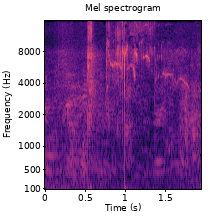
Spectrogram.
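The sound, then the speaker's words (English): Nitrogen stout being poured into a glass: two sharp knocks, then a steady fizzing hiss with thin, squeaky high streaks running through it, moderately loud throughout. “can you open one of those now and just pour it into the glass for me”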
